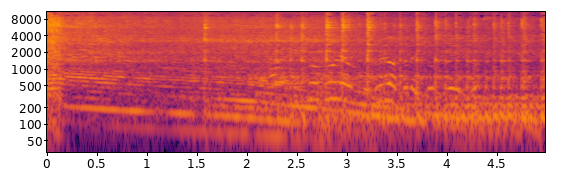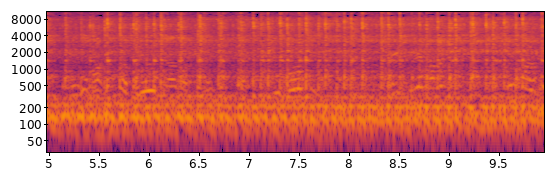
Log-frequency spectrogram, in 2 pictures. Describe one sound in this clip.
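A small two-stroke moped engine sputters to life and idles with a rapid, rattling putter close by.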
